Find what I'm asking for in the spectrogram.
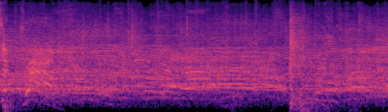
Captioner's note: crowd shouting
